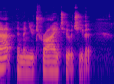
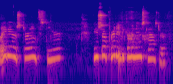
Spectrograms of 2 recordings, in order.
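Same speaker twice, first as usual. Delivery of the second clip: very high, put-on old granny voice. Mocking advice to play to your strengths, imitating an old grandmother. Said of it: "the advice that a grandmother would give".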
